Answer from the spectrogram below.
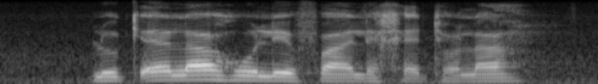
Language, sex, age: Southern Sotho, male, 22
